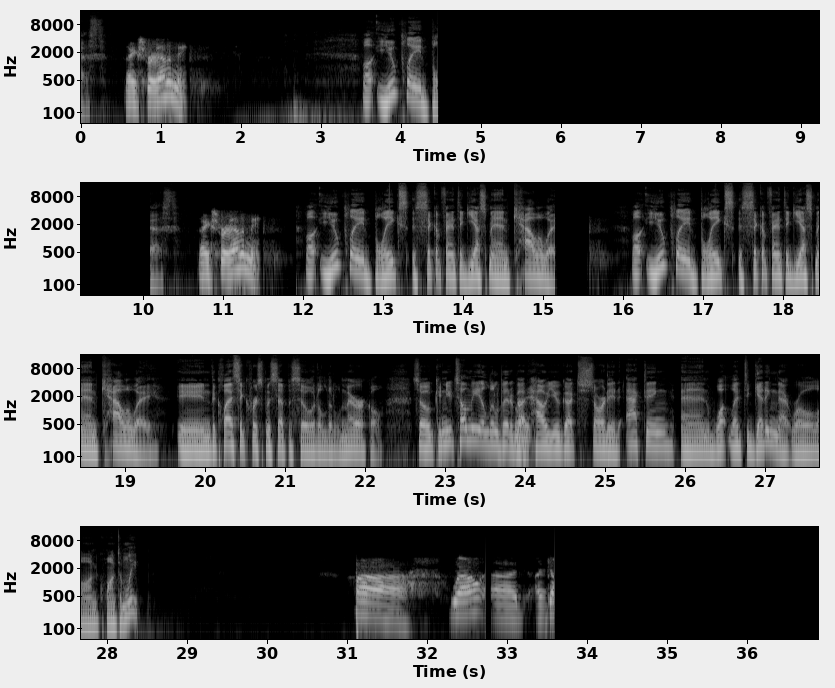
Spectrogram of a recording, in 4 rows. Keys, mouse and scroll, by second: 1.0 click, 1.5 click, 3.2-4.4 drag, 4.4 space, 5.1 Delete, 5.8 click, 6.9-8.3 drag, 9.3 click, 10.0 click, 10.0 space, 12.5 click, 13.2 click, 14.4 click, 15.0 space, 15.4 click, 15.5 space, 17.0 ctrl+s, 25.4-27.3 drag, 28.1 click, 30.7-32.5 drag, 32.6 Delete, 33.1 click, 33.5 space, 34.1-35.9 drag.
